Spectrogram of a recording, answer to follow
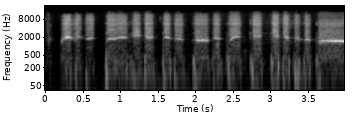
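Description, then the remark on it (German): Someone whistles a brief tune, the melody of a song that a keyboard later plays: a quick series of short, clipped notes in a bouncy rhythm that ends on one longer held tone, with no one talking. “Pfeif nochmal so.”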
